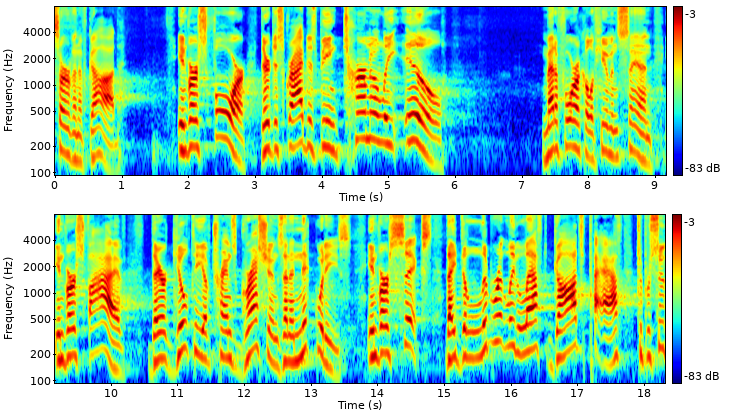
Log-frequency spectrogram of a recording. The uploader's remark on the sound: Chapel at The Master's University.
